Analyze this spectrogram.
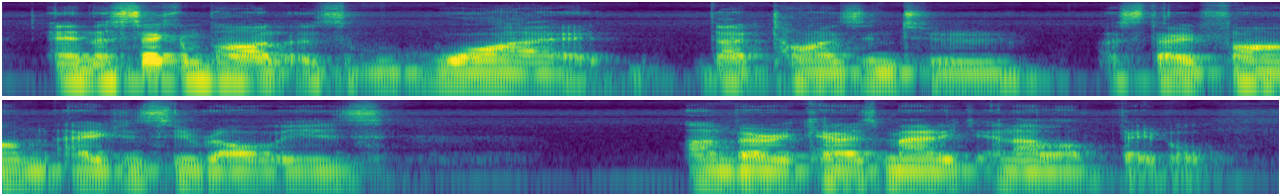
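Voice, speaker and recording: The speaker has an Australian accent and fairly even intonation at a moderate pace. Room echo is audible. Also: man, fairly low pitch for a man. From Australia, outback. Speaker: job applicant. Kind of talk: recorded job application video. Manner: hesitant, many fillers.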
